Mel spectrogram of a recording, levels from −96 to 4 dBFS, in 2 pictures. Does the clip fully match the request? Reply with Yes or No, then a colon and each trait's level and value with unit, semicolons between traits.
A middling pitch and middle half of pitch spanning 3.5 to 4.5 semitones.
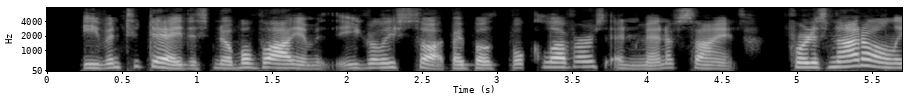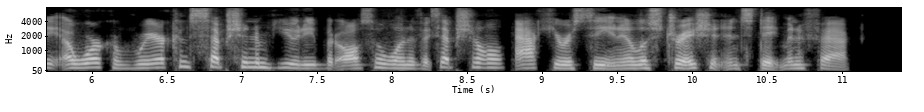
Yes: medium, 180 Hz; average, 4.1 semitones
